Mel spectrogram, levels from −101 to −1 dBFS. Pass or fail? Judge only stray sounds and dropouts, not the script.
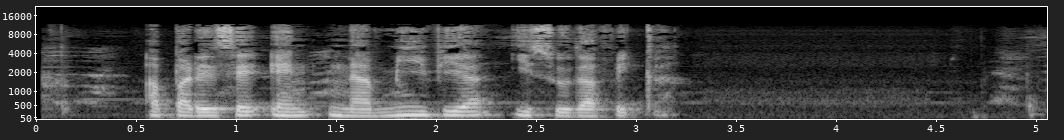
pass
